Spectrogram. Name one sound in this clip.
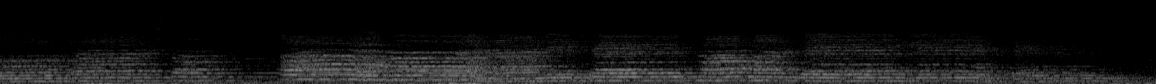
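A congregation sings a slow hymn together in a large echoing hall.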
